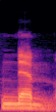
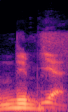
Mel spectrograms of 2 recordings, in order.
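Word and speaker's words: NIMH: god, I always mispronounce this, The Secret of Nim, or Yeah, Nymph, or whatever it is. pronounced Secret That of one. Nim.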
